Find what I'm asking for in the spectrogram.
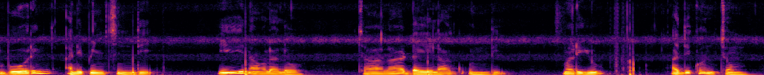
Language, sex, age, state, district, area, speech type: Telugu, male, 18-30, Andhra Pradesh, Eluru, urban, spontaneous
